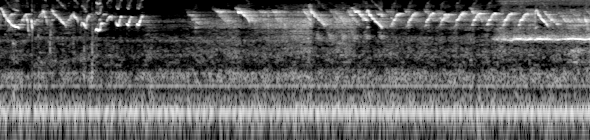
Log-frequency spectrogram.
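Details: Pleci dakun white-eye insistently seeking an opponent, its song a fast, high chattering run of sweeping slurred notes that pauses briefly, then resumes, ending beside a long even whistle, over a faint steady hum.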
